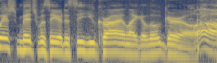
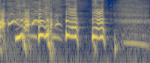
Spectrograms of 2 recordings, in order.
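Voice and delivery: laughing. Acted. Teasing friend who cried.

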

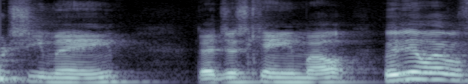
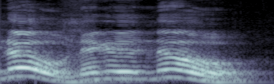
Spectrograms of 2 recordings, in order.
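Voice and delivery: emphatic refusal; 7 semitones higher, much slower than usual. Real, not acted. Answering whether he likes the song.

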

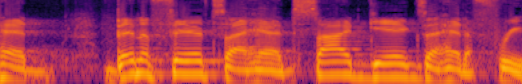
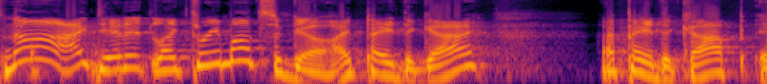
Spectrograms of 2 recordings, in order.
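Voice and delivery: higher-pitched retold protest; mock insistence; 10 semitones higher than usual. Victim tells his doubting brother he paid, mildly insistent.

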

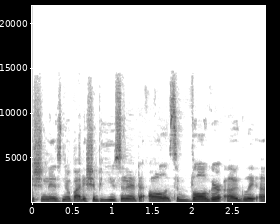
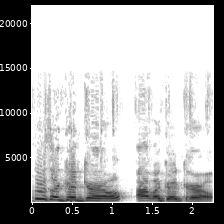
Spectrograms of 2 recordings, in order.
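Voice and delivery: mocking dog-talk voice; 6 semitones higher than usual. Mocking the old man's praise, higher puppy-talk voice. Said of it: "And I'm like".

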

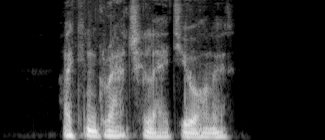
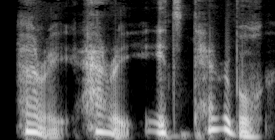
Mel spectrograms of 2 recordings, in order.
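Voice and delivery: very high, anguished outcry; high-pitched youthful despair; distressed cry; 10 semitones higher than usual. A narrator's reading. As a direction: cry out the name in horror. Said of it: "cried the lad".

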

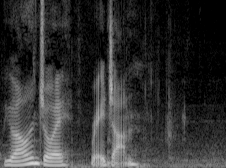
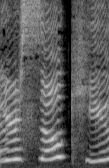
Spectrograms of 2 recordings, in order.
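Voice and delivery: gushing squeal; 12 semitones higher than usual. Real, not acted. Gushing over cohost's cute face.

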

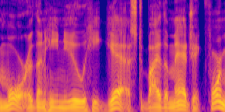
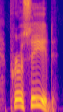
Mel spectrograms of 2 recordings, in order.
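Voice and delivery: high sarcastic proceed; mocking. A narrator's reading. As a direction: toss it off mockingly. Gates mocking the president.

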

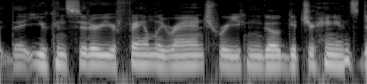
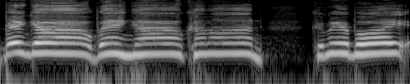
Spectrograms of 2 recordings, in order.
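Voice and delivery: high, loud call for a dog; 14 semitones higher, 3 dB louder, slower than usual. Retold or imitated. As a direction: hail the dog from afar, pitched way up. Owner calling his lost dog.

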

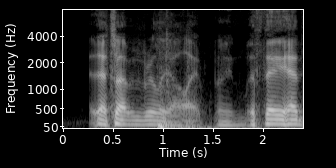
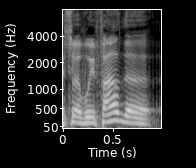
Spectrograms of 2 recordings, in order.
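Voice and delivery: ordinary talk, nothing marked

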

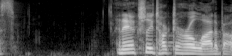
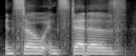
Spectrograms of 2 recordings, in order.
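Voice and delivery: ordinary talk

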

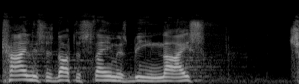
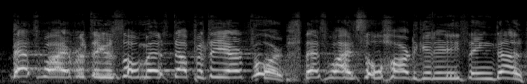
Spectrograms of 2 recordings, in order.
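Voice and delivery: laughing outburst; 8 semitones higher than usual. Real, not acted. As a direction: burst out laughing and call it out. Laughing outburst at his own story.

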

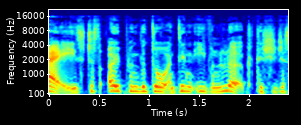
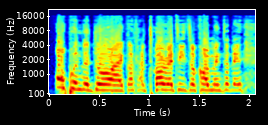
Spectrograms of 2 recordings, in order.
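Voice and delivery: pounding out the order; loud demand; 6 semitones higher, 11 dB louder than usual. Retold or imitated. Intruder repeating demand.

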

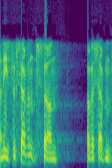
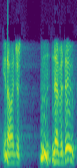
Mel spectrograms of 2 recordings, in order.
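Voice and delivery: ordinary talk, nothing marked

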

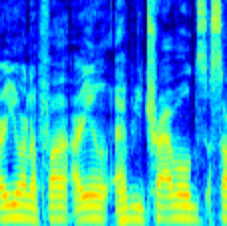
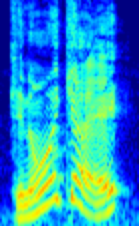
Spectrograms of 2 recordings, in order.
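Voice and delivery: slow, hammed-up Australian accent; mock Australian; 6 semitones higher, much slower than usual. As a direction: order cinema tickets as a cartoon Aussie. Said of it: "our impression of an Australian".

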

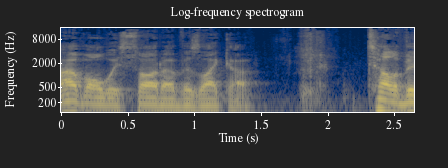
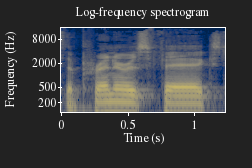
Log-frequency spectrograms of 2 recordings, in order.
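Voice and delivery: ordinary talk

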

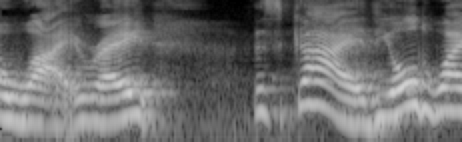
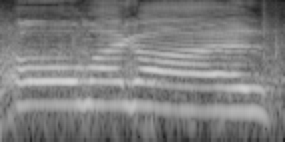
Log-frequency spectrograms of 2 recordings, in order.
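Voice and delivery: long drawn-out, higher gush; higher, stretched-out excitement; mock swooning; 5 semitones higher, much slower than usual. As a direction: gush slowly, stretching every word.

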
